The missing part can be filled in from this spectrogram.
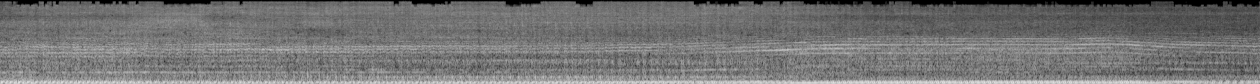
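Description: Engine idles with a slightly uneven beat and a thin whistle that wanders in pitch; points to an intake vacuum leak.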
